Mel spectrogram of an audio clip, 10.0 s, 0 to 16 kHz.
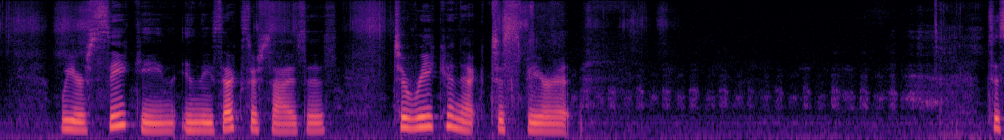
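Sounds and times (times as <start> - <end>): fast faint panting: 0.0 - 10.0.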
